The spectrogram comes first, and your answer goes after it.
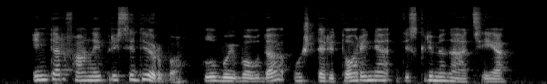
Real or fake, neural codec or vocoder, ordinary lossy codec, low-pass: fake; vocoder, 44.1 kHz, 128 mel bands every 256 samples, BigVGAN v2; Opus, 24 kbps; 14.4 kHz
